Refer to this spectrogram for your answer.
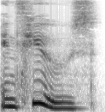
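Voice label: "enthuse", English, British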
